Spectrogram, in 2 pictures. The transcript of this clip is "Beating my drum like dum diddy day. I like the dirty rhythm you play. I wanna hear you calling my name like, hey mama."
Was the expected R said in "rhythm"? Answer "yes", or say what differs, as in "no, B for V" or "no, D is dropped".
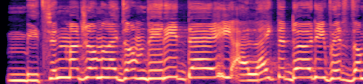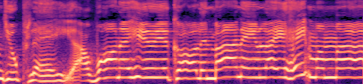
no, W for R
